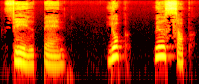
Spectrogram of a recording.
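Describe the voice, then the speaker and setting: Slow, breathy woman reading to children. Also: sits low. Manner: very slow, expressive, drops to whispers. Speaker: storyteller. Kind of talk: children's story read aloud.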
